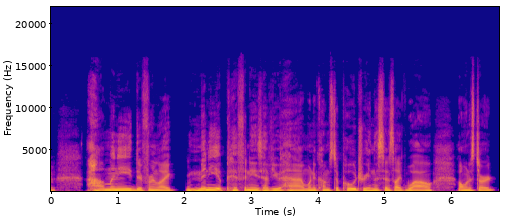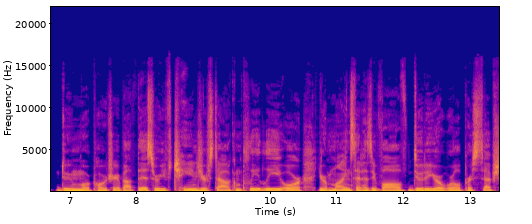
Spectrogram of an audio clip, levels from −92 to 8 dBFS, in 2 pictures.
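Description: Listening to this speech recording, nothing stood out as a technical problem at any point.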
